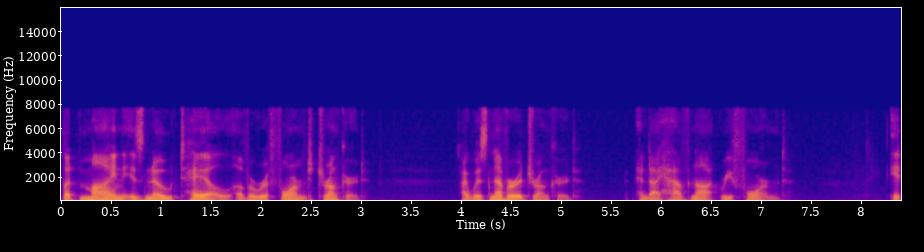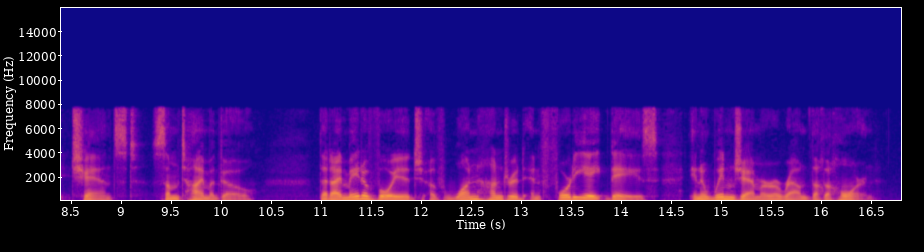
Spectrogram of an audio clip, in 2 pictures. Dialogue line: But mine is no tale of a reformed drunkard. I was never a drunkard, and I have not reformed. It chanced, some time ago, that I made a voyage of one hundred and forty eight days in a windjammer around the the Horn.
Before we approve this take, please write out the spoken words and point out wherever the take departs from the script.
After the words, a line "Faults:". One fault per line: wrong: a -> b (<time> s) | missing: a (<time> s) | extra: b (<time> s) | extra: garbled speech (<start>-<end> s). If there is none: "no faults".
But mine is no tale of a reformed drunkard. I was never a drunkard, and I have not reformed. It chanced, some time ago, that I made a voyage of one hundred and forty eight days in a windjammer around the the Horn.
Faults:
no faults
